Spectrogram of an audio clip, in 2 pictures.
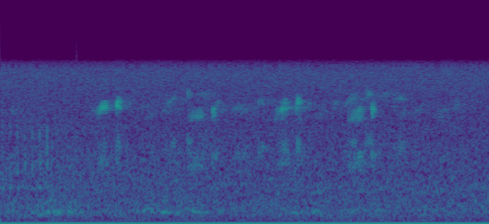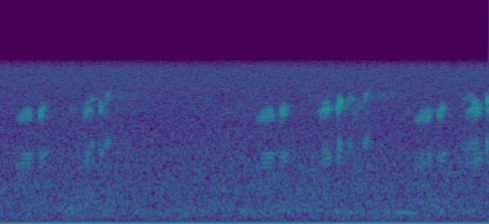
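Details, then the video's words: Frogs croaking off a back deck, scattered short bright croaks in bursts over a steady low background hum. "croaking frogs"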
